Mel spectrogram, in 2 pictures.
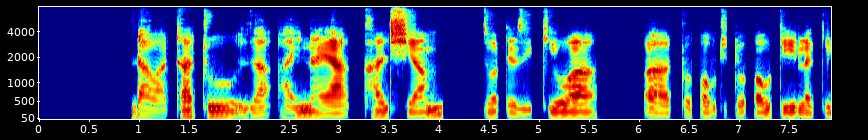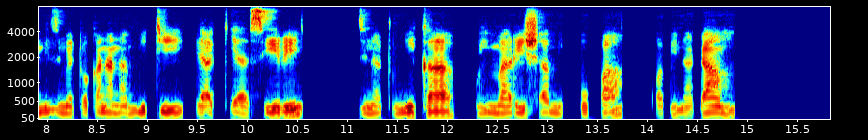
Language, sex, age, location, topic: Swahili, male, 25-35, Nakuru, health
